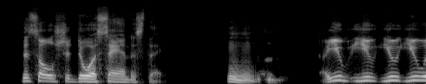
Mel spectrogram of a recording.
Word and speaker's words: Shedeur: Yeah, Shedeur.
